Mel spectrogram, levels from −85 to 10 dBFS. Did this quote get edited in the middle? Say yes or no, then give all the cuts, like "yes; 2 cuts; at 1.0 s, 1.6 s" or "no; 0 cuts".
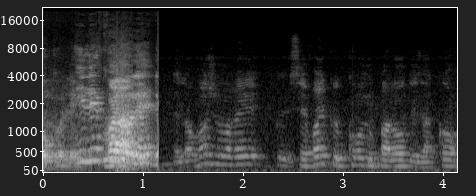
yes; 1 cut; at 1.1 s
